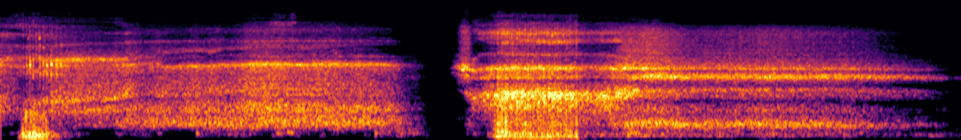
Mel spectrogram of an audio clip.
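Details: Two long, harsh, noisy breaths, each starting with a low rough rattle and trailing into a hiss, separated by a brief pause; loud snoring while sleeping in the sun.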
